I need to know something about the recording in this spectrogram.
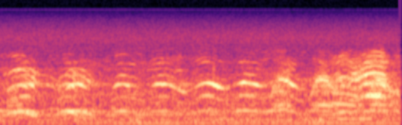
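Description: Several voices shouting over one another in short raised calls, several a second, as football players and spectators call during a contest for the ball.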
